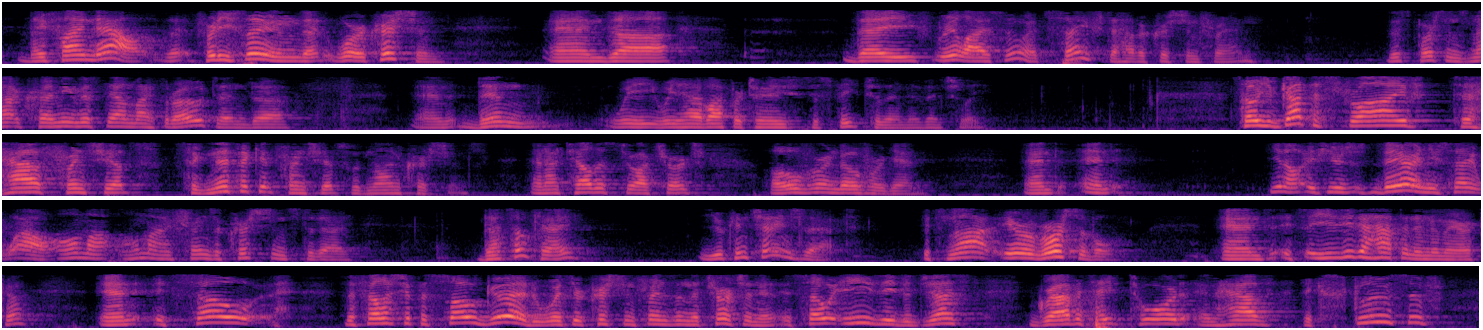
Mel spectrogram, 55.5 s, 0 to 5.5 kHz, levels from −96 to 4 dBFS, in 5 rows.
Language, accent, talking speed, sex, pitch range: English, American, 140 wpm, male, 145-195 Hz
